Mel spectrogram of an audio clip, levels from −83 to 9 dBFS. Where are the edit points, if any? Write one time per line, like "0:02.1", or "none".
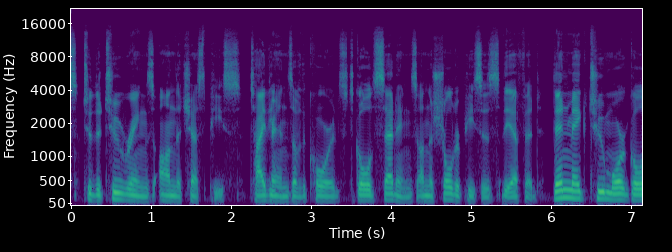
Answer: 0:02.2
0:02.5
0:03.5
0:05.4
0:06.0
